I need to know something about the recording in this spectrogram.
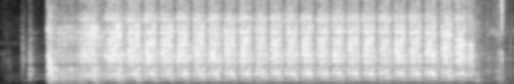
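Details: Toyota Kijang no-start, after rewiring the coil through its resistor and confirming spark at the coil lead: starter churns evenly, about four compression pulses a second, for three seconds without catching. Cranking no-start, cause still unfound.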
